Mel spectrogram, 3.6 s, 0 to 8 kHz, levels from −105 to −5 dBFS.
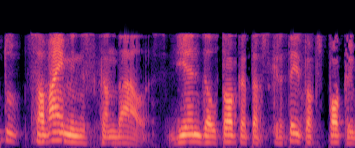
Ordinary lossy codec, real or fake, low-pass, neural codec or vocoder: AAC, 16 kbps; fake; 7.2 kHz; codec, 16 kHz, 4 kbps, FunCodec, trained on LibriTTS, 50 frames a second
